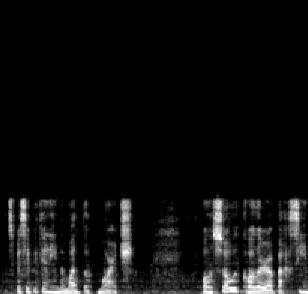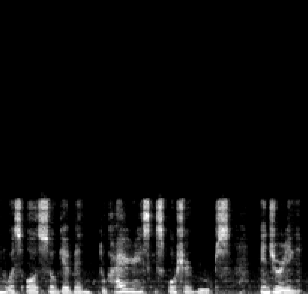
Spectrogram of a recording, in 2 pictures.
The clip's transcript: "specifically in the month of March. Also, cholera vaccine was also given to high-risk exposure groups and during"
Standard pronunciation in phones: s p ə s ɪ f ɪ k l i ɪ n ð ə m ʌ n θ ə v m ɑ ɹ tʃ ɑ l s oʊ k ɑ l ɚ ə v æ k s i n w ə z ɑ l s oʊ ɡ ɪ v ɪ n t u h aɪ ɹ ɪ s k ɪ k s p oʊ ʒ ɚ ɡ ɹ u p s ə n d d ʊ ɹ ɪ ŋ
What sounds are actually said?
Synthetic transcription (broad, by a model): s p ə s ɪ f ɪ k l i ɪ n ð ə m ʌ n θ ə v m ɑ ɹ tʃ ɑ l s oʊ k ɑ l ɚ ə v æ k s i n w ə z ɑ l s oʊ ɡ ɪ v ɪ n t u h aɪ ɹ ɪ s ɪ k s p oʊ ʃ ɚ ɡ ɹ u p s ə n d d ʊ ɹ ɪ ŋ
